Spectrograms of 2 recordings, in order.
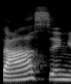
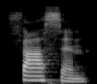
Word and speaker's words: fasten: To fasten, the T is silent. Fasten.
